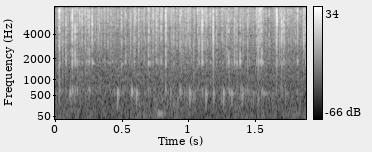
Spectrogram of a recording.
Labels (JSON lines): {"label": "ambient", "recorder": "HydroMoth"}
